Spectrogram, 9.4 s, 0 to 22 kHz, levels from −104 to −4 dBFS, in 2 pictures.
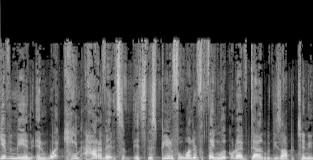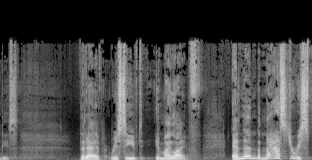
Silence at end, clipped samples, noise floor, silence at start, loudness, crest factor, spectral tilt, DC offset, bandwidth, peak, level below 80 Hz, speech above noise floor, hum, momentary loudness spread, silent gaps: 0 s; under 0.1%; -52 dBFS; 0 s; -19 LUFS; 18 dB; -4 dB/octave; under 0.1%; 17 kHz; -2 dBFS; -52 dBFS; 33 dB; none; 10 LU; none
